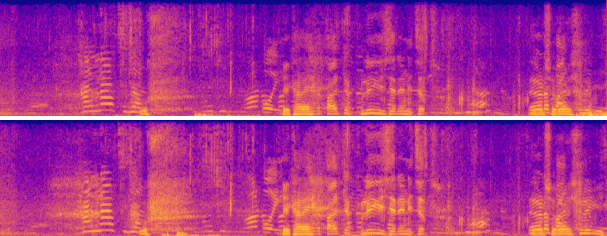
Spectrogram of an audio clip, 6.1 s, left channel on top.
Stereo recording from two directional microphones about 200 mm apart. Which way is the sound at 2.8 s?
5° left (ahead or behind).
